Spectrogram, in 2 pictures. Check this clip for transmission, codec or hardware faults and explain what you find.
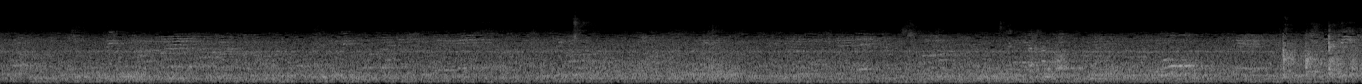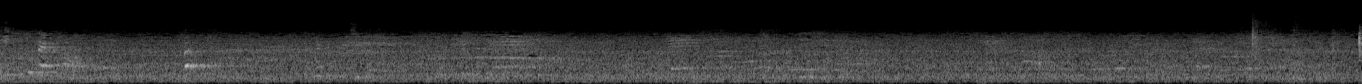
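Two brief discontinuities stand out, at 7.12 s and 18.09 s. Each is a point where the sound jumps forward with no gap, as if a sliver of a few milliseconds had been cut out and the edges butted together. That points to a likely dropped buffer (overrun): the capture side fell behind, the hardware overwrote a block of samples before they were read, and the audio on either side of the loss was joined directly.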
